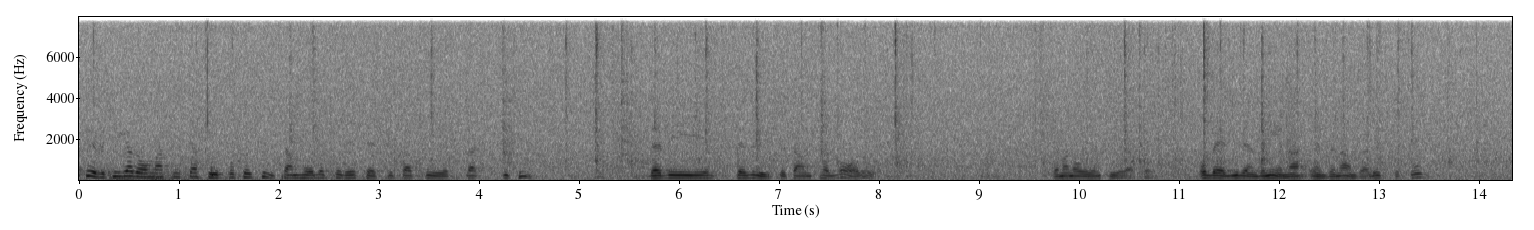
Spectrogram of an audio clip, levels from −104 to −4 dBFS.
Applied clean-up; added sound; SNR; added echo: none; Rain; 9 dB; none.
